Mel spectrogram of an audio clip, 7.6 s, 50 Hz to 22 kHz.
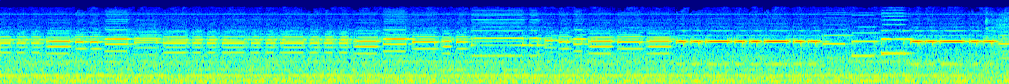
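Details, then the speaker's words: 386SX 25MHz PC, internal buzzer played a tune from the PC Check test program. Thin, clear beeps step through a simple tune over a faint steady hum: the speaker is working. "Well, there's definitely no denying that its buzzer works, at any rate. That's probably the best rendition of that tune I've ever heard."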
